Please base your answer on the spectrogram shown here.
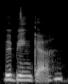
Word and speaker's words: Bibingka: And if you don't know what Babinka is that how you say it? Yeah, Bibinka.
